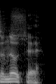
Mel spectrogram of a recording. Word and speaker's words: cenote: I didn't know the emphasis was on the first syllable. Of That was course, Cenote.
